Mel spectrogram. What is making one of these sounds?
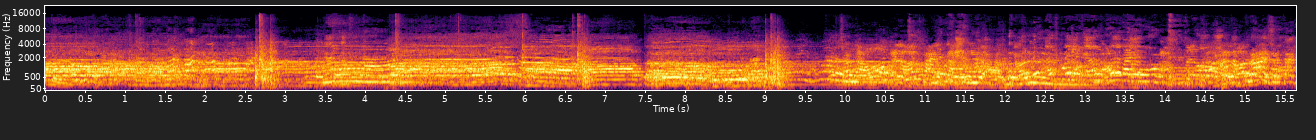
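Several men talk and laugh together in a room.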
